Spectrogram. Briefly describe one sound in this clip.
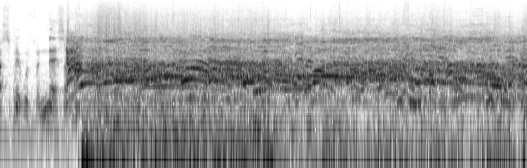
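A crowd cheers, shouts and laughs loudly in a room.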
